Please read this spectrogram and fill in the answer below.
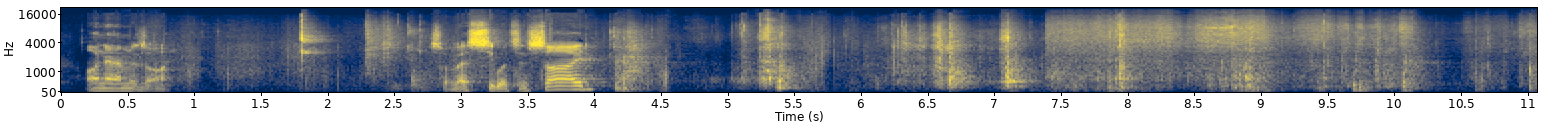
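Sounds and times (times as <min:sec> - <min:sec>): cardboard box being rummaged through: 0:05.1 - 0:11.0.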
